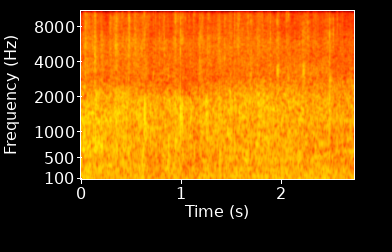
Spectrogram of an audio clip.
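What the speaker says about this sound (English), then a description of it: "A round of applause to them and the volunteers as well that have come." Dense, steady applause from a large audience at a 100th birthday memories event in Brampton, continuous clapping throughout with no pauses.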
